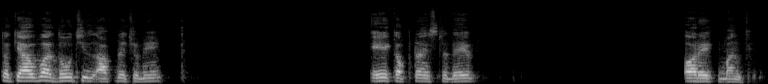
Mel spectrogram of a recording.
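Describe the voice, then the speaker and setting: A man giving gentle, soothing guided meditation instructions as a spiritual teacher. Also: a little high, fairly even intonation. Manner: slow, gentle, soothing guidance with rising emphasis.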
